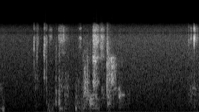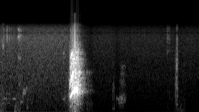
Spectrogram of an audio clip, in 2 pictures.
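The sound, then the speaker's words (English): A single loud dog bark rings out, following a stretch of soft scattered clicks and quiet background murmuring, then silence with a couple of faint ticks. “The dog barked.”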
